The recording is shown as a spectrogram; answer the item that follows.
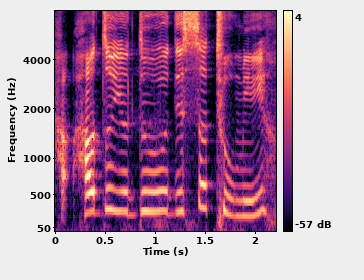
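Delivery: very high-pitched put-on fake Chinese accent. Doing an accent after another speaker asks for it: put-on chinese accent. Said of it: "Do the accent".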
